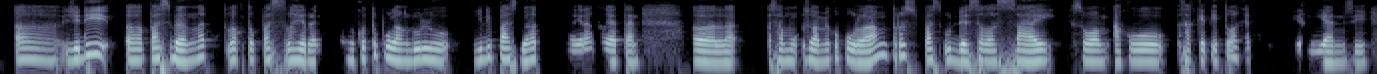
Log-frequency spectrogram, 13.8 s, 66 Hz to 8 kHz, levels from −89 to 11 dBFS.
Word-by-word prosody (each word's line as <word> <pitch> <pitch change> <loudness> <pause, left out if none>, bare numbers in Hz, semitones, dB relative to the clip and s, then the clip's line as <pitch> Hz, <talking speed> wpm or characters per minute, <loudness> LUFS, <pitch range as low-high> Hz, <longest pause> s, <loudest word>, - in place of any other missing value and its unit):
Eee, 175 -2 -2 0.2
jadi, 200 +7 +4 0.4
eee, 165 0 +2
pas 180 - +2
banget 165 +6 +3 0.2
waktu 170 0 -1
pas 170 +2 -2 0.2
lahiran 155 -2 +2 0.2
suamiku 170 0 -5
tuh 230 - -3
pulang 170 -4 +5
dulu. 170 -2 +2 0.3
Jadi 175 +4 -1
pas 180 -1 +4
banget 165 +3 +2 0.3
lahiran 155 +4 -1
keliatan, 150 -2 0 0.6
eee, 150 -2 +6
le 145 - +1 0.5
samu 160 -2 -1
suamiku 155 -1 +1
pulang 150 +3 +5
terus 225 -2 -2
pas 170 - +1
udah 155 -2 +3
selesai, 155 -1 +2 0.4
suam 155 -1 +3
aku 150 +1 -4 0.5
sakit 160 0 -3
itu, - - -23
akhirnya 190 - -12 0.2
sendirian 145 - -2
sih 140 0 -4
160 Hz, 145 wpm, -23 LUFS, 150-175 Hz, 0.6 s, eee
